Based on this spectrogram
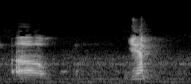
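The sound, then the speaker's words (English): A tinny voice over a phone line comes through in two brief garbled fragments, separated by a dropout of near silence, as the caller's phone cuts out. “His phone cut out.”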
